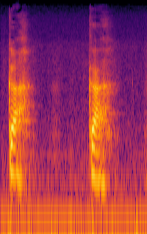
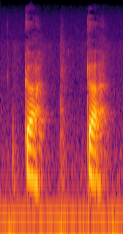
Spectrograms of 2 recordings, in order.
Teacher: Notice when you produce the G sound, your tongue is pulled back in your mouth and it's bulging. It has a sort of a mountain top, and that mountain is touching the palate.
